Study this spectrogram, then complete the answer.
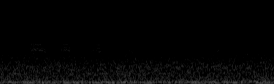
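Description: Ducks quack on open water near an ice-fishing spot in Manitoba, faint and distant, with a few short calls over steady wind-like noise.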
